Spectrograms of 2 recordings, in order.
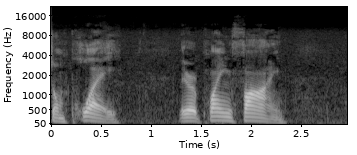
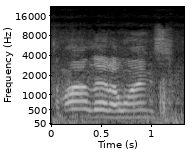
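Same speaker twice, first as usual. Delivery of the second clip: higher, sing-song voice for animals; 9 semitones higher than usual. Real, not acted. Farmer greeting her goats at the barn in higher cooing baby talk. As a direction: coo at the goats like little babies.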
